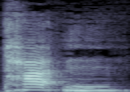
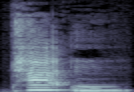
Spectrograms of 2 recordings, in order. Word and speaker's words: Patton: because it's not paton, it's pat like I'm using that N as the second syllable basically.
